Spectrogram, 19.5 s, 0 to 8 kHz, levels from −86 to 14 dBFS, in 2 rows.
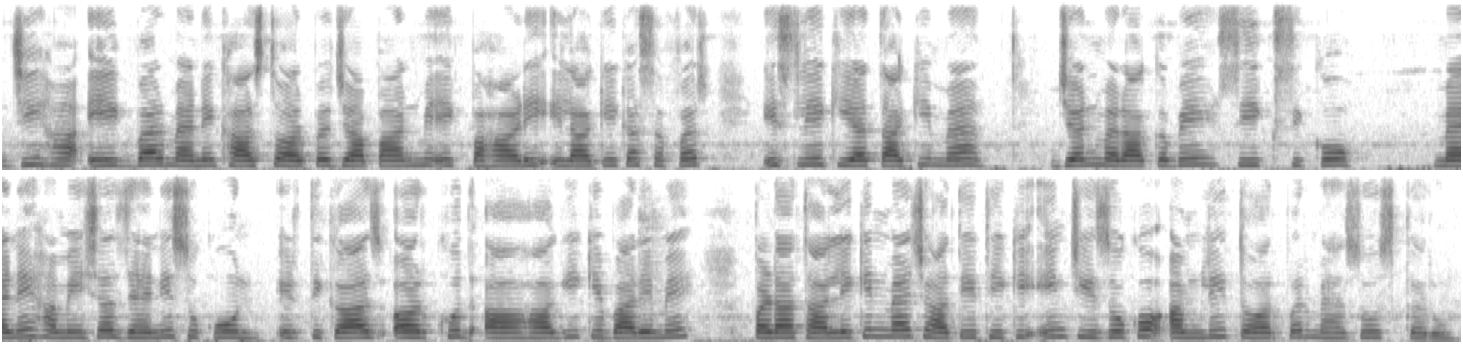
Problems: none marked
